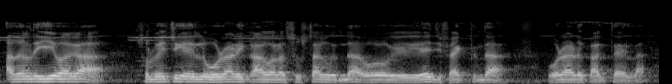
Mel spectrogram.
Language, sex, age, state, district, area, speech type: Kannada, male, 60+, Karnataka, Chamarajanagar, rural, spontaneous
